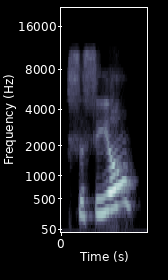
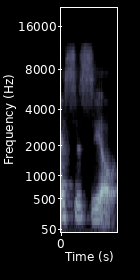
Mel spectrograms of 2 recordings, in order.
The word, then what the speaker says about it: Cecil: you will see that her name is spelled cecile but she never went by cecile it was cecil and as an aside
